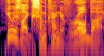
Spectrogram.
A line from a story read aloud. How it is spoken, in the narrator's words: exclaimed quietly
